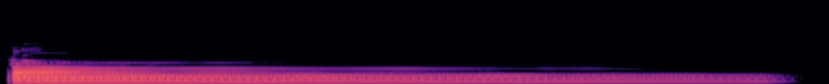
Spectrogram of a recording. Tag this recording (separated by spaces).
atmosphere electric guitar note riff tone transition vibrato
